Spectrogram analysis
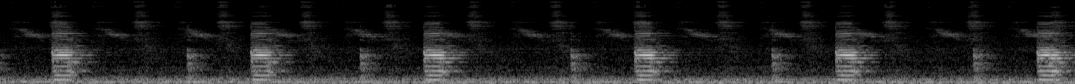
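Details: Repeating electronic chirps and knocking tones, one strong burst every two seconds: gradient noise of a cardiac MRI scan on a GE 3T scanner, 8-channel cardiac coil with test phantoms, recorded in the MRI room.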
